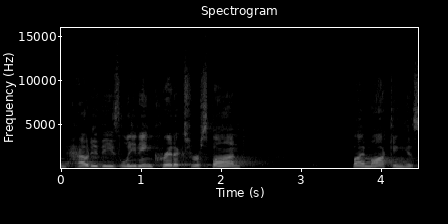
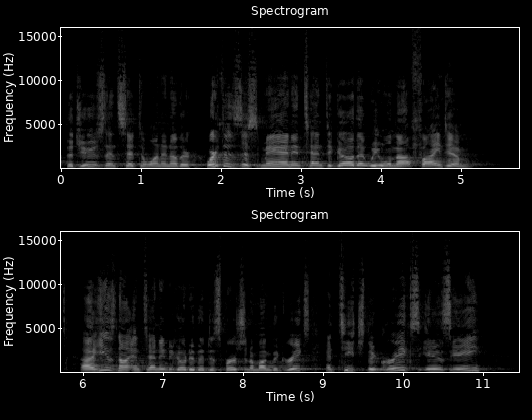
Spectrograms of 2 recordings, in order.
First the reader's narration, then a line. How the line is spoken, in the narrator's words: They're laughing at him, scoffing, scoffers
